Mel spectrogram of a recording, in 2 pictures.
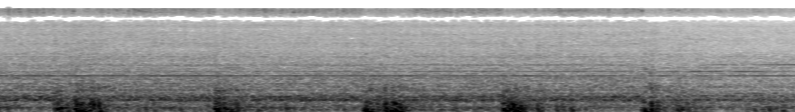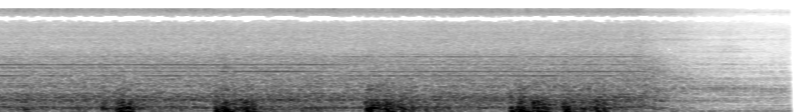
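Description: A kerosene heater roars loudly and steadily.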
